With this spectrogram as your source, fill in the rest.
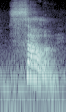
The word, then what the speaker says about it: solemn: have exceptions in here when the N has an M in the front like these words and other words we will not pronounce the letter n as in autumn it goes up to here autumn column you don't pronounce the end him and is out solemn okay did your understand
